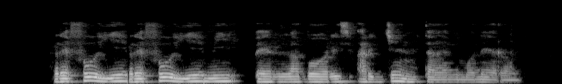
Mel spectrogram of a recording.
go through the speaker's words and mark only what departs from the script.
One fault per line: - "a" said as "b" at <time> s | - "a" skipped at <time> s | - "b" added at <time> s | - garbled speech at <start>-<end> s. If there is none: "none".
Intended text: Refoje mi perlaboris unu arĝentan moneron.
- "refoje" added at 1.4 s
- "unu" skipped at 3.5 s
